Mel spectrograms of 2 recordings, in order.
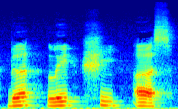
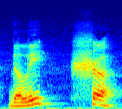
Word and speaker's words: delicious: Um erro comum também é separar isso em 4 sílabas, mais ou menos assim. Delicious, que não está correto. Porque essas 3 vogais aqui e o U, elas produzem um som só, que é o A.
